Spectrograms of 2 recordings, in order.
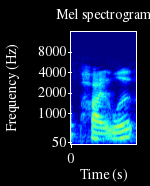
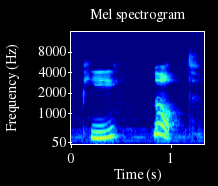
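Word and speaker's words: pilote: the author was a pilot i thought i would teach you guys how to say pilot in french it's pi lot say it with me p lot and that is french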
